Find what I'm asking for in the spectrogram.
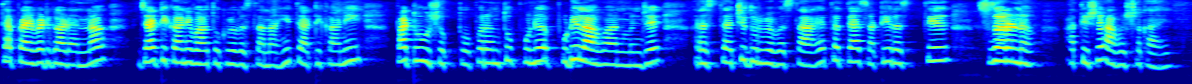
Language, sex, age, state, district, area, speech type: Marathi, female, 30-45, Maharashtra, Osmanabad, rural, spontaneous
